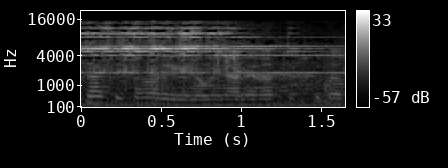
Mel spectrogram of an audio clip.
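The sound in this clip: A small bell rung during a council session gives one bright, sustained ring with clear high tones that hold steady and then slowly fade over about a second and a half.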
